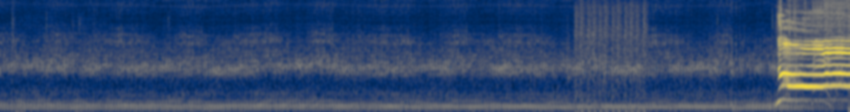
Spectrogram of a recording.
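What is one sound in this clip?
A small propeller plane engine drones steadily.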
